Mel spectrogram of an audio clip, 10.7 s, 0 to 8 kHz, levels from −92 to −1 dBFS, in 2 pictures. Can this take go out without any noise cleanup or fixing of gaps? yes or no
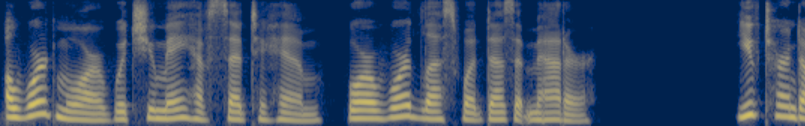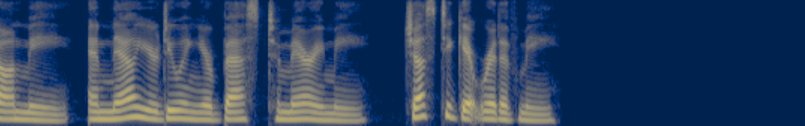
yes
